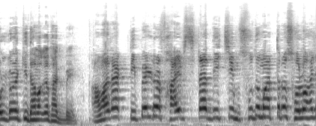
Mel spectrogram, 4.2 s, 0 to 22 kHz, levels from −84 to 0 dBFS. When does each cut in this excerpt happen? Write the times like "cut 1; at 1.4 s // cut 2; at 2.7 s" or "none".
none

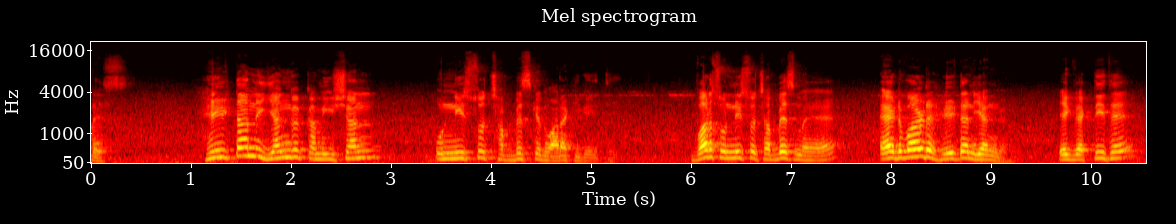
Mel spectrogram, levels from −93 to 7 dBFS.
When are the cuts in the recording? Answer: none

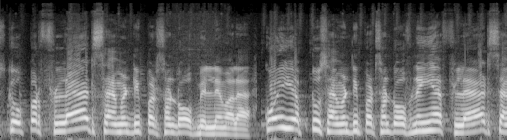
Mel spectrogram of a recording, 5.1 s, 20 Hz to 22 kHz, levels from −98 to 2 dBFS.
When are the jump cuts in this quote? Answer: cut 1; at 2.6 s

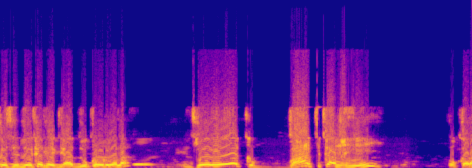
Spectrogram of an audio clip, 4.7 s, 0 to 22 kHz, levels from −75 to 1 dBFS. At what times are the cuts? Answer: cut 1; at 1.6 s

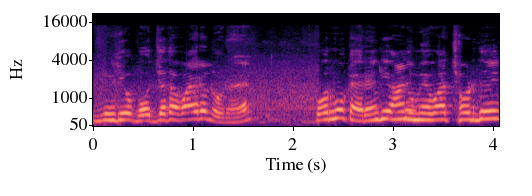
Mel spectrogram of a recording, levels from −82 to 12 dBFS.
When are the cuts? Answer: cut 1; at 3.2 s

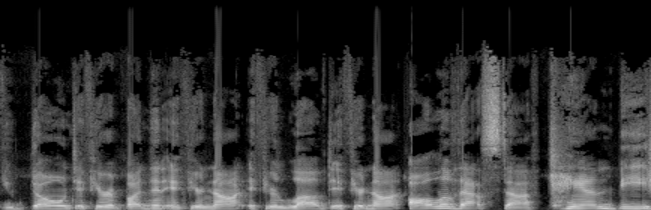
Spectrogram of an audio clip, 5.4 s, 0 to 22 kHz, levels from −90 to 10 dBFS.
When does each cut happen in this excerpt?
cut 1; at 4.5 s

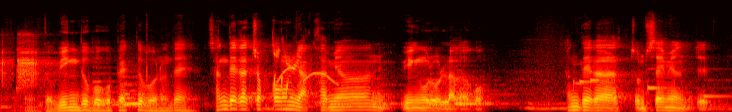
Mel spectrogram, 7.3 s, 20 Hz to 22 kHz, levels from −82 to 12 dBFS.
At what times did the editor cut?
none

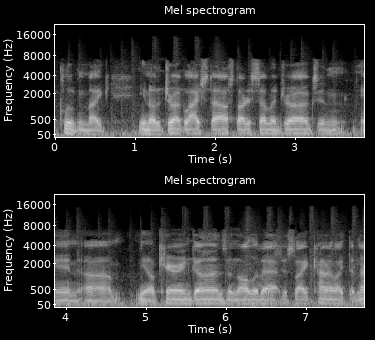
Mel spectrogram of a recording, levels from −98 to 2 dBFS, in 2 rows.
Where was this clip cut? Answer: cut 1; at 6.7 s

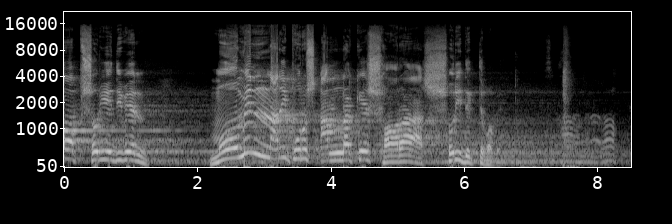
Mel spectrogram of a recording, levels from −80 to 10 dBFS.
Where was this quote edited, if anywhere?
none

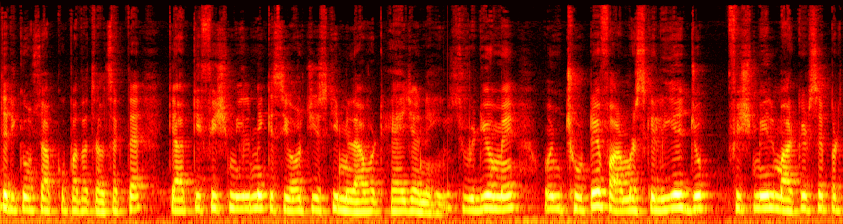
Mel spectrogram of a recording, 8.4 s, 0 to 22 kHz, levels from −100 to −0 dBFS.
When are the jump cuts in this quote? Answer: cut 1; at 4.6 s

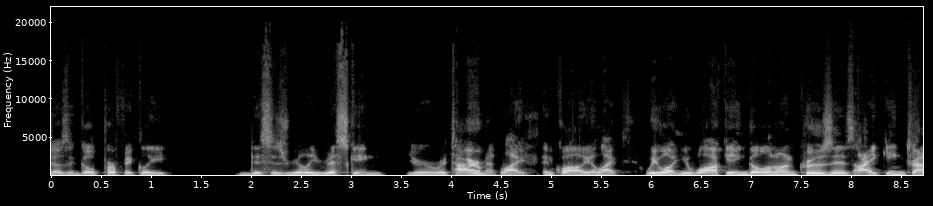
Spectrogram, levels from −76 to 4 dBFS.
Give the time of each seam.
none

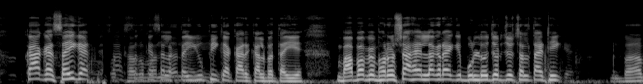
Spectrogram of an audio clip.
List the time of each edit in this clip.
cut 1; at 1.5 s

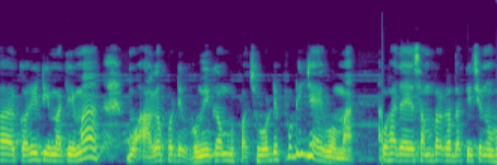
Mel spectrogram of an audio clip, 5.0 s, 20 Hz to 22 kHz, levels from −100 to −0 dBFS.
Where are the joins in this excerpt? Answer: cut 1; at 3.8 s

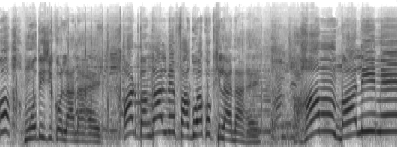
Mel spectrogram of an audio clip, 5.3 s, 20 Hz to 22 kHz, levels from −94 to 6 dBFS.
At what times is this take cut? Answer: cut 1; at 3.6 s

